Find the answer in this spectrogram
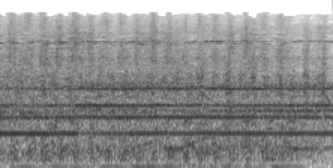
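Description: Film soundtrack of continuous machine-gun fire, a dense rapid rattle, under a sustained high musical chord that holds steady.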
